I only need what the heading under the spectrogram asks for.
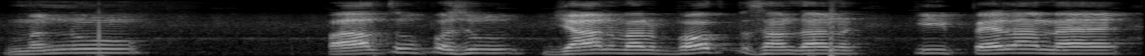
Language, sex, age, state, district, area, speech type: Punjabi, male, 60+, Punjab, Rupnagar, urban, spontaneous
